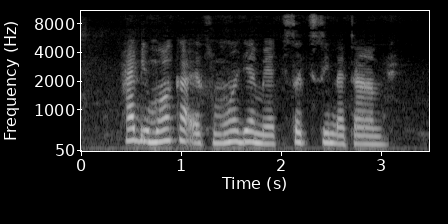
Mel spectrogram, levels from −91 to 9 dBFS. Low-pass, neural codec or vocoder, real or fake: 9.9 kHz; codec, 16 kHz in and 24 kHz out, 2.2 kbps, FireRedTTS-2 codec; fake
